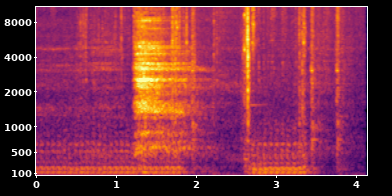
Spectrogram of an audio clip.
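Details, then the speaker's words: Pickup truck with the fuel pump relocated into the engine bay: uneven cranking churn, a sudden rough surge, then clunky stop-start bursts instead of a clean catch. Others called it normal, but the owner disagrees. "but they all said it's fine, and the noise is normal, which it's clearly not."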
